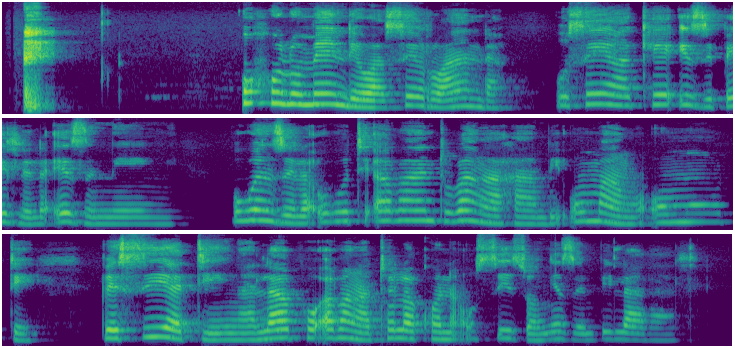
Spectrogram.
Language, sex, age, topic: North Ndebele, male, 36-49, health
